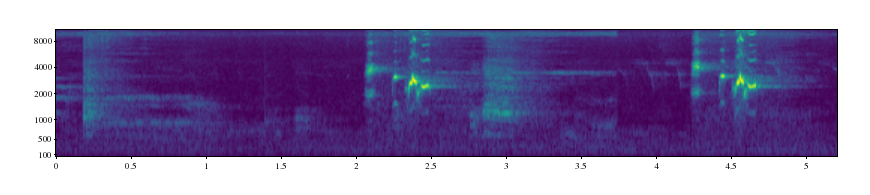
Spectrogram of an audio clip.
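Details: Sooty-headed bulbul calling, unaltered, used as a lure: a soft note, then two bright rolling phrases of several chirps, with a fainter burst between them.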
